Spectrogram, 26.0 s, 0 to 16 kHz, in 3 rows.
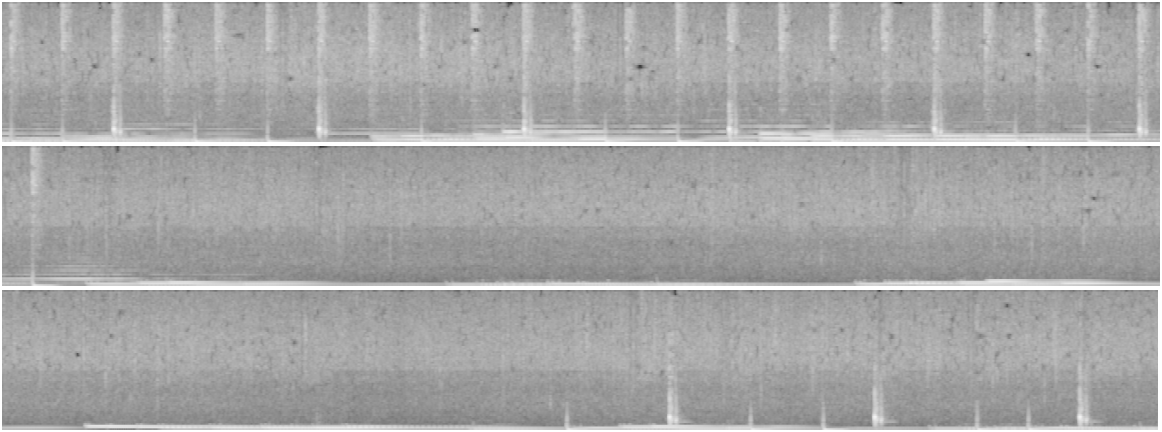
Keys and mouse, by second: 0.0-0.8 typing, 2.3-6.8 typing, 2.5 middle click, 3.9 middle click, 4.0 shift+Tab, 4.1 middle click, 4.2 shift+Tab, 4.8 shift+middle click, 5.1 shift+middle click, 5.7 middle click, 7.0 middle click, 8.2-10.1 typing, 10.3-10.7 middle drag, 10.8 ctrl+s, 10.8 shift+middle click, 11.2 shift+middle click, 11.5 middle click, 11.7-13.1 typing, 12.0 shift+middle click, 12.1 Tab, 12.6 shift+Tab, 12.6 shift+middle click, 13.1 shift+middle click, 14.2-19.0 typing, 14.5 click, 15.9 middle click, 18.0 middle click, 19.3-20.0 middle drag, 19.8 Tab, 20.1 3, 20.3 ctrl+KP_3, 20.4 ctrl+KP_1, 20.9 ctrl+KP_1, 21.2 b, 21.4 middle click, 21.8 KP_1, 22.1 c, 22.5 middle click, 22.9 middle click, 23.2 shift+middle click, 23.4 ctrl+KP_1, 23.8 shift+click, 23.9 shift+click, 24.3 shift+middle click, 24.4 g, 24.4 y, 24.6 o, 25.8 middle click.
